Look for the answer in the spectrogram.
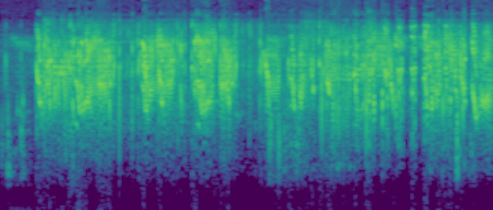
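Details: Malaysian-style swiftlet lure sound used in swiftlet farming: loud high buzzy twittering in bursts about half a second long, closely repeated with dense overlapping chirps.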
